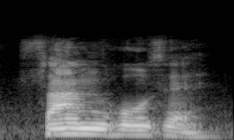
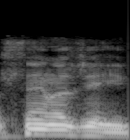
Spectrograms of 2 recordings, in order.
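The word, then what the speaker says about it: San José: 스페인어 J는 H로 발음해요. H는 발음을 안 하고요. 그래서 여러분이 이런 이름 아시잖아요. 산호세 아시나요?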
